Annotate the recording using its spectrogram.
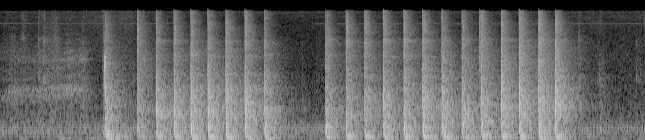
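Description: Rapid finger taps on a small plastic oral syringe, about eight sharp clicks a second in two runs with a short pause between, knocking air bubbles out of a measured dose of oral suspension.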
